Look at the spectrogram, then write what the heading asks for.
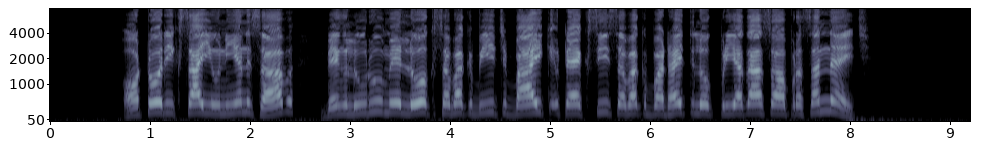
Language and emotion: Maithili, angry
